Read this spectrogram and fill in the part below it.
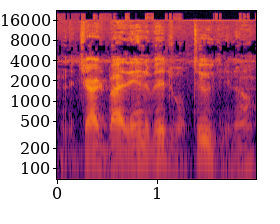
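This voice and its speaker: An actor playing a taunting, bitter younger brother in a stage play, with a sarcastic, theatrical delivery. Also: male voice, lowish voice, fast, noisy background, lightly acted. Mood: bitter storytelling. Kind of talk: live stage play acting.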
